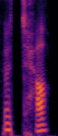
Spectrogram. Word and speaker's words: fatha: They are called fatha, damma, and kasra. They are written above or below the consonants they follow. Fatha is a short vowel pronounced like a in bag.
